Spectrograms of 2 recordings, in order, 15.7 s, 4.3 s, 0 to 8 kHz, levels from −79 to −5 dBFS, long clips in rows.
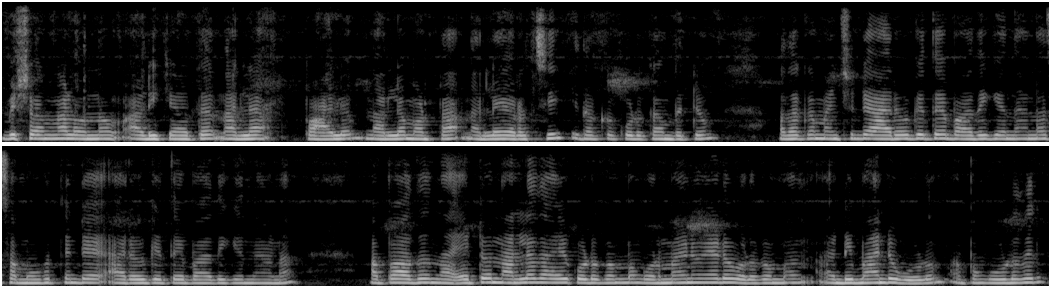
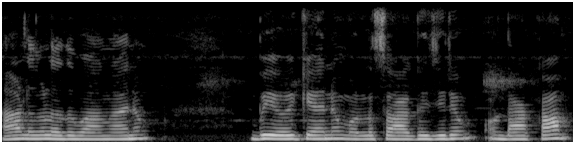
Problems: none marked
